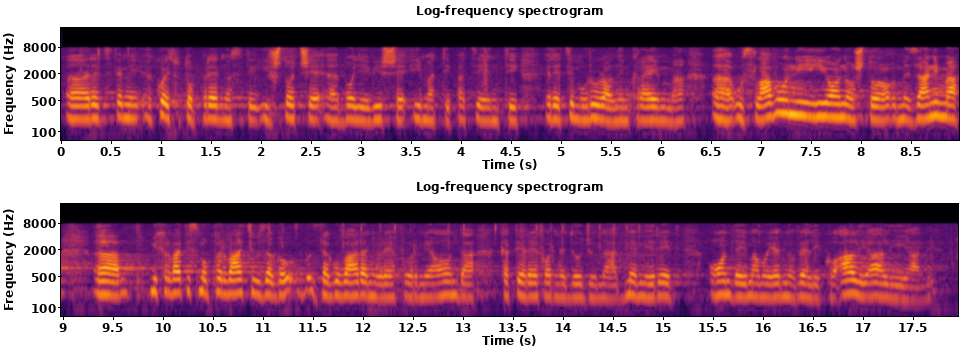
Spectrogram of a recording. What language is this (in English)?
Croatian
